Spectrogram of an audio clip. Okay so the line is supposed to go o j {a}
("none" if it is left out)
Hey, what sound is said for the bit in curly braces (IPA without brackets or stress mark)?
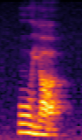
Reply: a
